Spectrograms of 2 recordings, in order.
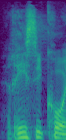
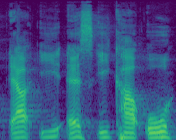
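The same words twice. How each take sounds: First: Said in the usual way. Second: R I S I K O spelled slowly letter by letter. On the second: Shown as a demonstration. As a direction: spell R I S I K O out, one slow letter at a time. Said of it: "wird auch R I S I K O buchstabiert".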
